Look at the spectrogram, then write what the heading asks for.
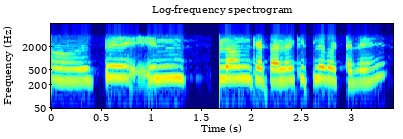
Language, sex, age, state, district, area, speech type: Goan Konkani, female, 18-30, Goa, Quepem, rural, conversation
